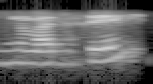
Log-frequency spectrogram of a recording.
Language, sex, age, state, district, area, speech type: Hindi, female, 60+, Uttar Pradesh, Azamgarh, rural, conversation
